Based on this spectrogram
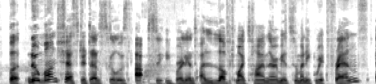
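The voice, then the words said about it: Posh Northern Irish accent. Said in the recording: “a very Northern Ireland accent... a posh Northern Irish accent... it must have mellowed in the intervening years”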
